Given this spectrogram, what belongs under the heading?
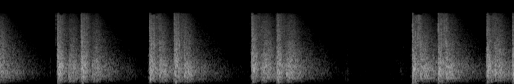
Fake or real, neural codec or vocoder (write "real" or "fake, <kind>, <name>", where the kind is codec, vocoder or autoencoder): real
